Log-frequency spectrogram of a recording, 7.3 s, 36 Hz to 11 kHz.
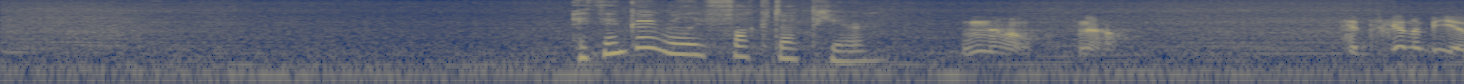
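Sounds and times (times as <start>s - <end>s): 
bus engine accelerating at night: 0.0s - 7.3s
road noise inside a moving bus: 0.0s - 7.3s
speech: 2.9s - 5.8s, 6.7s - 7.3s.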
